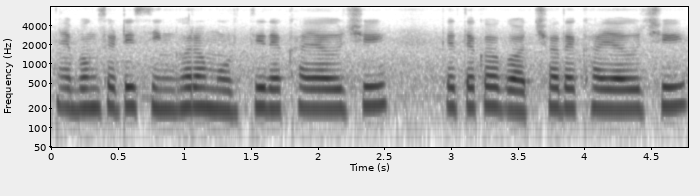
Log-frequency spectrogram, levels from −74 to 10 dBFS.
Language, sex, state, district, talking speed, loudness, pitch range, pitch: Odia, female, Odisha, Malkangiri, 115 wpm, -16 LUFS, 200-215 Hz, 205 Hz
